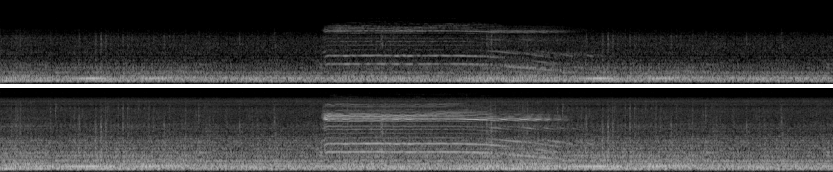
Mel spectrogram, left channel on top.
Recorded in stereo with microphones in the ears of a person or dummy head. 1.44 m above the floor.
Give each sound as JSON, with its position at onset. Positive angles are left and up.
{"t": 0.0, "sound": "an engine running", "side_deg": -60, "distance_m": 1.2}
{"t": 3.2, "sound": "a scream", "side_deg": -60, "distance_m": 2.5}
